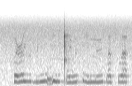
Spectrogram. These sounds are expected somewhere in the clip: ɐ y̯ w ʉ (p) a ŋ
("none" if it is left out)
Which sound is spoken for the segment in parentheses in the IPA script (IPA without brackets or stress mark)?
kʷ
